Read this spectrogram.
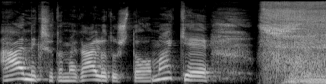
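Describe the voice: Someone reads aloud plainly. Nothing more is added to the reading.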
